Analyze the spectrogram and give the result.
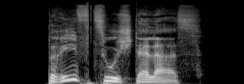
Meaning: genitive singular of Briefzusteller
- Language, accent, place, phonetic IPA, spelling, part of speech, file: German, Germany, Berlin, [ˈbʁiːft͡suːˌʃtɛlɐs], Briefzustellers, noun, De-Briefzustellers.ogg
